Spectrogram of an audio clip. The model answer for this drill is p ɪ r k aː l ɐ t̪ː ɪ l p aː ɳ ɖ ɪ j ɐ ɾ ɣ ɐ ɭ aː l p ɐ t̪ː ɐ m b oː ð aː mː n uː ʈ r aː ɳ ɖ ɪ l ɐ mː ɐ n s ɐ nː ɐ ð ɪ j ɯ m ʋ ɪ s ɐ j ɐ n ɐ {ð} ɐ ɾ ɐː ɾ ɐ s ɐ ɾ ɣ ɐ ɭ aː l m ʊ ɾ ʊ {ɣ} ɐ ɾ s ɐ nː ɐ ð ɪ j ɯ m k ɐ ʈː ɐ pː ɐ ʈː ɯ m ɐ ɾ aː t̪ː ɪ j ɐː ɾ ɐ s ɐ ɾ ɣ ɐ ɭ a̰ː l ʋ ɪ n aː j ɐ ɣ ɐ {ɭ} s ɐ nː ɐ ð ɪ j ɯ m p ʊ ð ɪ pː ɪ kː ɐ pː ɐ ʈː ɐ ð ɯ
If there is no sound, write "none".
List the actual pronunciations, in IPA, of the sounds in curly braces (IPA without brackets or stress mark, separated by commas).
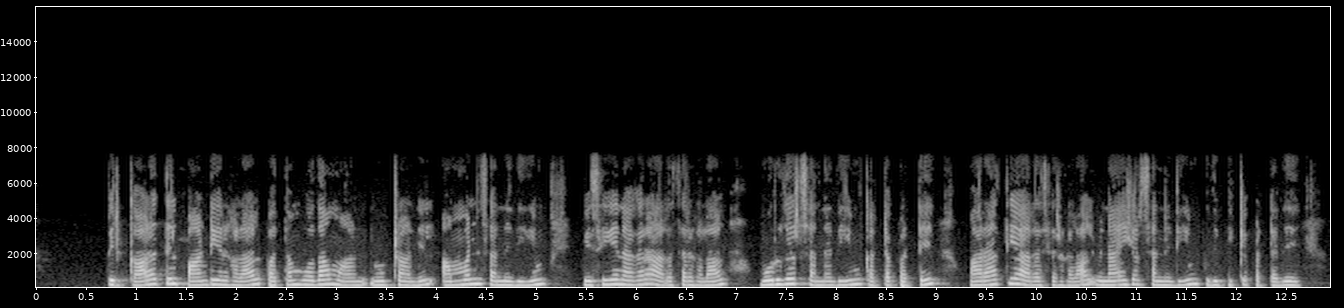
ɣ, ɣ, ɾ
